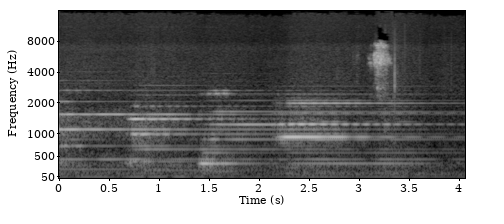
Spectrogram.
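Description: Faint, sustained bell-like tones at several pitches, entering one after another and overlapping, then dying away about three and a half seconds in. A brief hiss sounds just before they stop.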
